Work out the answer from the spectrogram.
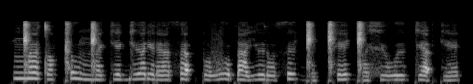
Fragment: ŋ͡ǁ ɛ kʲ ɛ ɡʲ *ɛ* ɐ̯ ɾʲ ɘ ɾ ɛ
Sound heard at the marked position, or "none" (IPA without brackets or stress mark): ɨ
